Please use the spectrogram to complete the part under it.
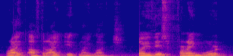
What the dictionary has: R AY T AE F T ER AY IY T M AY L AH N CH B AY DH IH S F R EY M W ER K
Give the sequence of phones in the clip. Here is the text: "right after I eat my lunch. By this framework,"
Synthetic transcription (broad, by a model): R AY T AE F T ER AY IY T M AY L AH N CH B AY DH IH S F R EY M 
